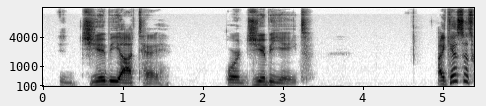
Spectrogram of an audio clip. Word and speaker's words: Gibiate: So it's pronounced Gibiate, and Grant's not going to pronounce it right.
